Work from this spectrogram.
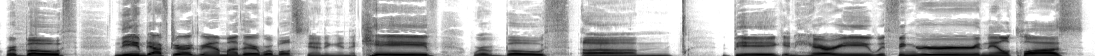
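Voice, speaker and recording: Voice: mid-range voice, expressive, slow, fairly bright tone, clear, resonant tone, dry recording, clean studio sound, pitched above the performer's own voice. A big storybook cave bear, put on by a storyteller, blustering and full of questions. The voice swings up and down as it chats, indignant yet friendly underneath. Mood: persuading.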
